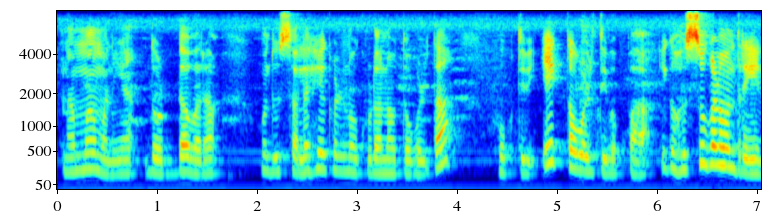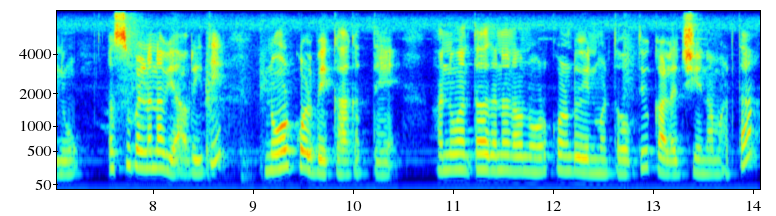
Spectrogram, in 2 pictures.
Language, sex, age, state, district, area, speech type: Kannada, female, 30-45, Karnataka, Mandya, rural, spontaneous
